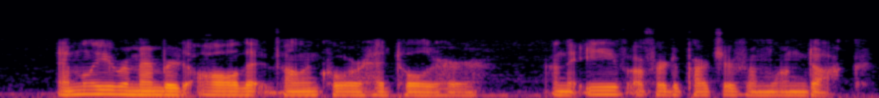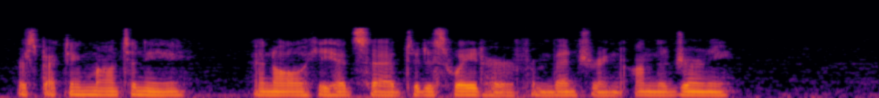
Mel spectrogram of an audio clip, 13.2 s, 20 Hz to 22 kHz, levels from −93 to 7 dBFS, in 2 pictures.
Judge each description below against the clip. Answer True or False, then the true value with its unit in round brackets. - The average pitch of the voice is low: True (105 Hz)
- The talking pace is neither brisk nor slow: True (145 wpm)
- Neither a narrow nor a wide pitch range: False (1.4 semitones)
